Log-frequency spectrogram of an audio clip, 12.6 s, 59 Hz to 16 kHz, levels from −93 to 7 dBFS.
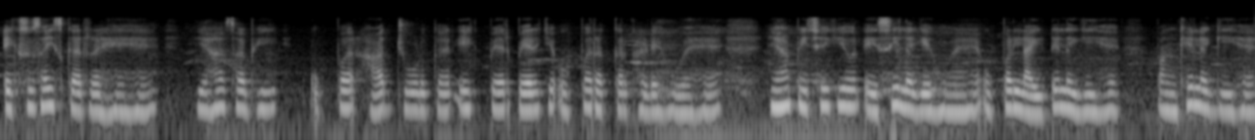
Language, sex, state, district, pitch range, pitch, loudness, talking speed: Kumaoni, female, Uttarakhand, Tehri Garhwal, 190-215 Hz, 200 Hz, -31 LUFS, 165 wpm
